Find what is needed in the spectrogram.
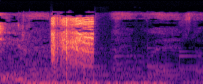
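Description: Camera shutter sound effect, one short burst about half a second in, over background music.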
